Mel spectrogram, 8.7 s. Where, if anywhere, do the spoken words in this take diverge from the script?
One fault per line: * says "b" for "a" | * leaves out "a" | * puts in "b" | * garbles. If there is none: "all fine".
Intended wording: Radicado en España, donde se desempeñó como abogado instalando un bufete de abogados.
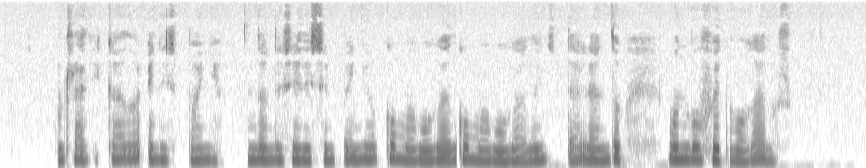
* puts in "como abogado"
* leaves out "de"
